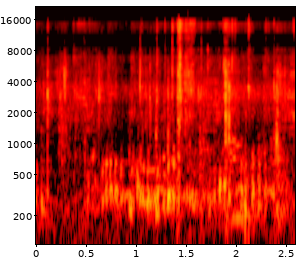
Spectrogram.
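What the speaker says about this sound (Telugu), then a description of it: "అన్ని రకాల పావురాలు ఉన్నాయండి" Pigeons of several kinds at a kennel coo softly and repeatedly at close range, a low rolling murmur of overlapping calls with no talking.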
